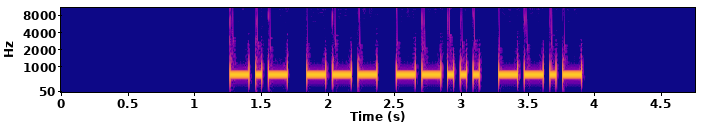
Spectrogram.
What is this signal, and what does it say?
Morse code, heard as a keyed tone, about 25 wpm, 700 Hz. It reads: KO7Q
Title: USA Call Signs - 4 Characters - Repeated 2x - 25wpm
